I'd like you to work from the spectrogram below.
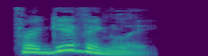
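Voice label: "forgivingly", British English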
